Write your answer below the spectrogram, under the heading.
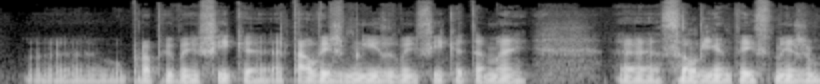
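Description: A man with a very deep, low pitch, a dark, mellow tone, monotone, flat intonation and a moderate pace. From Portugal, Lisbon area. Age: 40s. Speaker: sports journalist. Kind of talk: casual chat.

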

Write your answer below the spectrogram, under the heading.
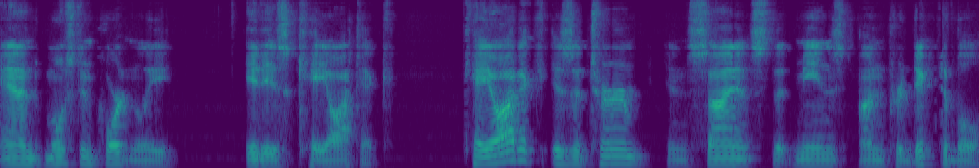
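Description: Against a quiet background, a man speaks at a fairly slow pace. His voice sits at a medium pitch with ordinary variation. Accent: Canadian. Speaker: environmentalist and scientist. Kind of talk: interview. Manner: halting.

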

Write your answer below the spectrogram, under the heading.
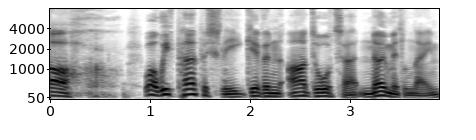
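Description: A fairly low-pitched man's voice with vocal fry. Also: dry, close sound with no echo. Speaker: co-host. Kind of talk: casual banter chat.

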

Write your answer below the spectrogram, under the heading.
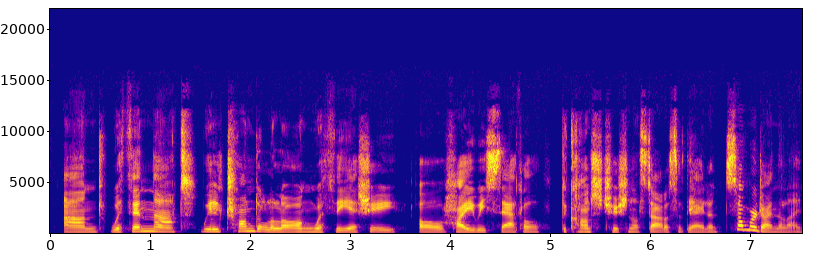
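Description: A woman's fairly low voice in a Northern Irish accent, hardly any pauses, on a very clean recording with a silent background. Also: ordinary pitch variation, moderate pace. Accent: Derry, Northern Irish. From Northern Ireland, Derry. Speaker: journalist and lawyer. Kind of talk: interview. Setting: in person at guest's home.

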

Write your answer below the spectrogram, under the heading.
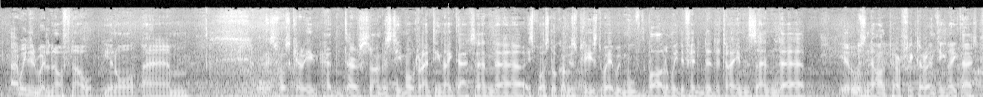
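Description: At a fairly quick pace with hardly any pauses, a man with a Cork accent and a very deep, low pitch speaks with very even loudness and fairly even intonation, amid noticeable background noise and audible room echo. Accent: Cork Irish. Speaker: football manager. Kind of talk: post-match interview.

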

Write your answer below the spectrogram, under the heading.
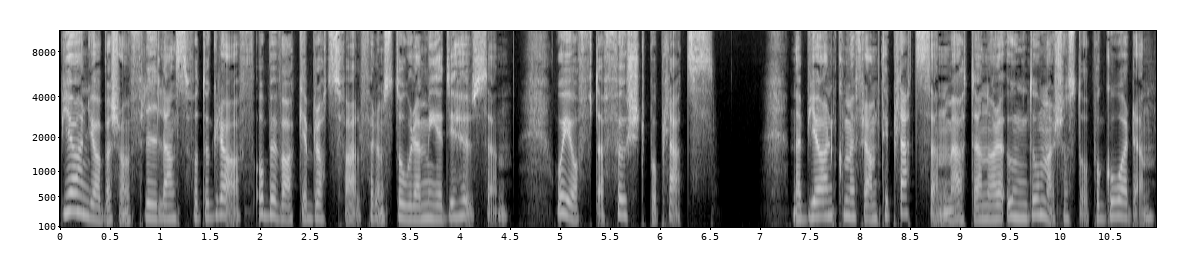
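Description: A woman with a plain, everyday voice, medium pitch and fairly even intonation speaks at a moderate pace in a dry, close sound with no echo, on a very clean recording with a silent background. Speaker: documentary narrator. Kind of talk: scripted narration.

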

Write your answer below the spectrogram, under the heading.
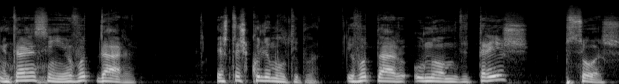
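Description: A man speaks at a fairly slow pace with lively intonation and long, frequent pauses. The sound is dry and close, with no echo. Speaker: radio co-host, padel promoter. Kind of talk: radio interview. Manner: halting, many fillers.

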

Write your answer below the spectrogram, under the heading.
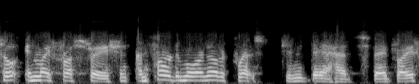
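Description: This man talks with an Irish accent and ordinary pitch variation. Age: 60s. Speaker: radio caller. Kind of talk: radio phone-in.

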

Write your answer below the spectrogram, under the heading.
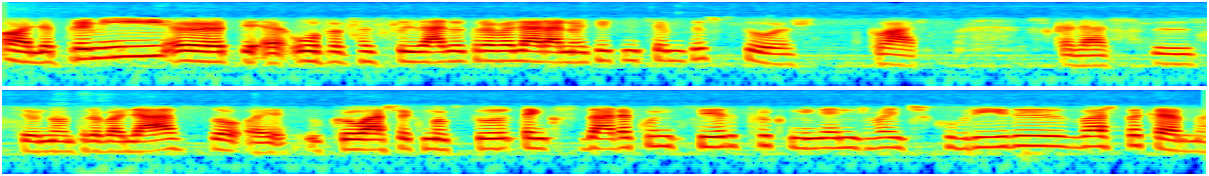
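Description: Her voice an unremarkable speaking voice, a woman speaks fairly quickly at a medium pitch with ordinary pitch variation. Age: 40s. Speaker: DJ. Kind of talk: interview, casual chat.

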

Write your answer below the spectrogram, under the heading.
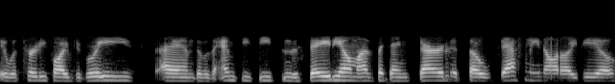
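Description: A woman with an Irish accent, a fairly low pitch, monotone and flat intonation, a fairly quick pace and hardly any pauses. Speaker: sports reporter. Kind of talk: news interview.

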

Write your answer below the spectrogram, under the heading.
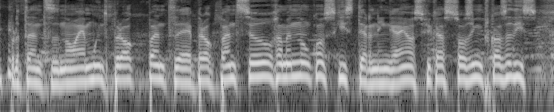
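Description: A man at a fairly high pitch speaks at a very fast pace. His pitch varies in an ordinary way, with noticeable noise in the background. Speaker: food-loving TV writer and personality. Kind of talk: casual chat over lunch. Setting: restaurant, recorded outdoors.

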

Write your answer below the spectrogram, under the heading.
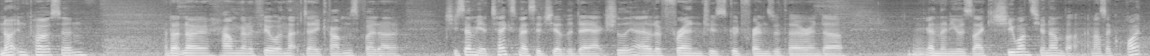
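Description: Speaking very fast, a man with an Australian accent keeps a medium pitch with ordinary pitch variation. There is noticeable background noise. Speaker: singer, song contest entrant. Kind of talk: interview.

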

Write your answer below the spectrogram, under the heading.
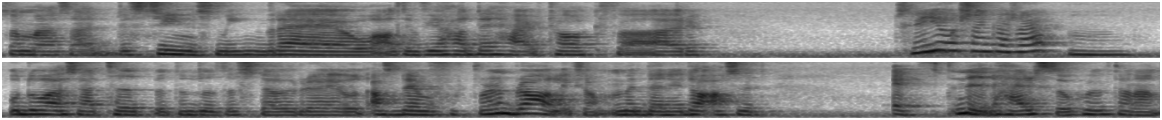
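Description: Audible room echo surrounds a woman's voice at a medium pitch. She keeps fairly even intonation at a fairly quick pace. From Sweden, Linköping (small town). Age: 20s. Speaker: podcast host. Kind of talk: casual chat.

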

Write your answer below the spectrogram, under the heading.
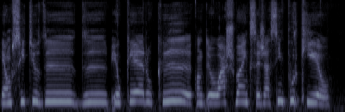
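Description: Amid noticeable background noise, a woman speaks at a very slow pace in a high pitch with monotone, flat intonation. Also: hardly any pauses. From Portugal, Lisbon outskirts. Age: 30s. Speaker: food and culture journalist. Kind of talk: casual interview chat.

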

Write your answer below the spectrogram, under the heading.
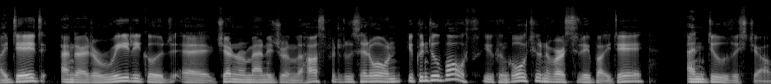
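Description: A man with a Cork accent talks at a very fast pace in a medium pitch with lively intonation. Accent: Cork Irish. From Ireland, Cork City. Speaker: company chairman. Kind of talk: radio interview. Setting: radio studio. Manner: halting.

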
